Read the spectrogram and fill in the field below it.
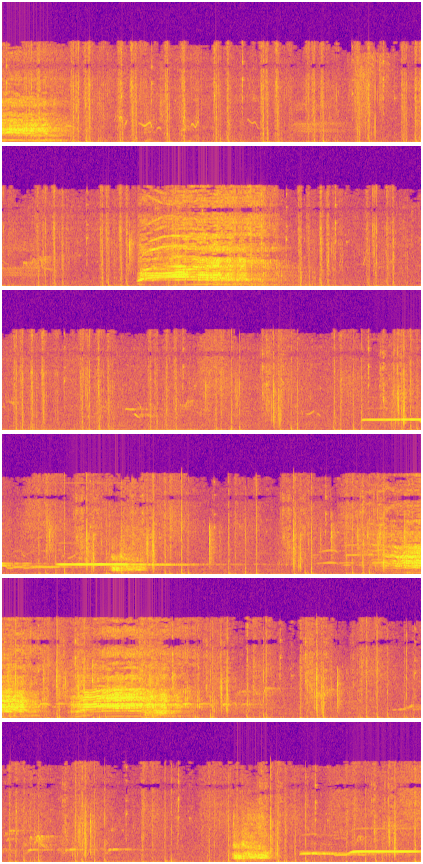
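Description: In Assassin's Creed III, a horse gallops with continuous clip-clop hoofbeats and lets out several loud whinnies over quiet game ambience.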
